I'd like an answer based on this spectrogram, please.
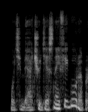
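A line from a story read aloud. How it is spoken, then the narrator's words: Woman whispering. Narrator (Russian): прошептала женщина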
